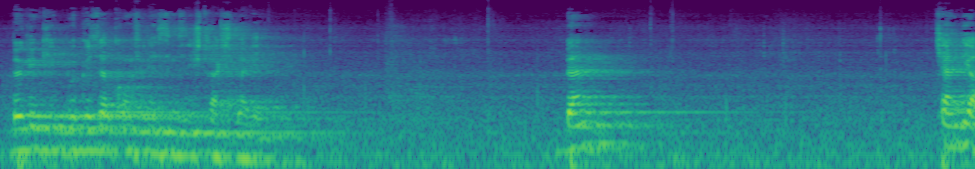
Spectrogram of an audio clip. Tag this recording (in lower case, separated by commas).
male speech, speech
